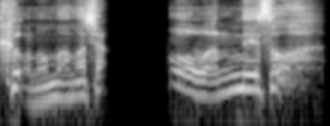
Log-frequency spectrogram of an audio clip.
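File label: Voice win barely, Japanese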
